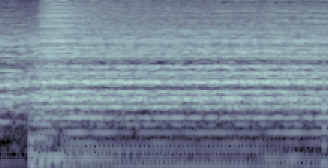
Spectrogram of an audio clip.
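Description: Choral music: voices singing held chords over an accompaniment, moving to a new chord about a quarter of a second in.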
